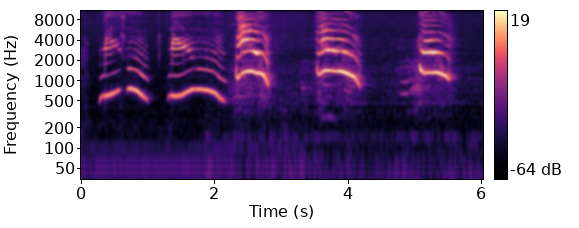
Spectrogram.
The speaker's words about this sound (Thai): นี่คือเสียงของลูกแมวน้อย ที่กำลังส่งเสียงร้องเรียกแม่ค่ะ ซึ่งลูกแมวนั้นจะมีเสียงที่เล็กแล้วก็แหลมมากๆ เลย เสียงของลูกแมวจะสูงมาก ดังมากเลยค่ะ ลูกแมวจะร้องตอนที่ตัวเองต้องอยู่ตามลำพังแล้วก็จะร้องเรียกจนกว่าแม่จะมาหาค่ะ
